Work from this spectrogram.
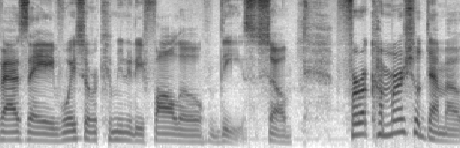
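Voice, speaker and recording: A man's voice: medium pitch, fairly bright tone, no room sound. A man hosting a casual instructional vlog as a coach, explaining conversationally and often checking in with the listener. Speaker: voice-over coach and video host.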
